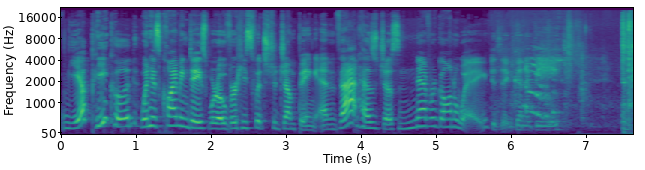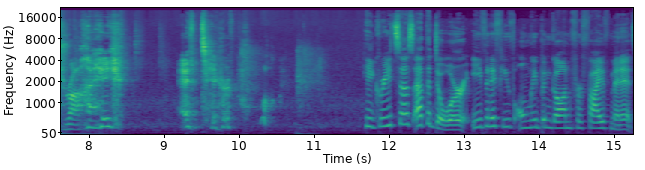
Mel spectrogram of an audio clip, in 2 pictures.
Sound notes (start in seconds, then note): 5.7 and a puppy whine; 10.8 laughing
